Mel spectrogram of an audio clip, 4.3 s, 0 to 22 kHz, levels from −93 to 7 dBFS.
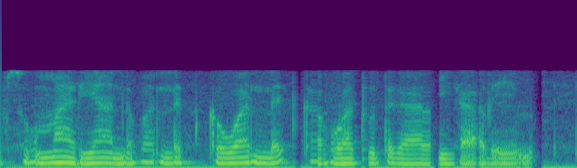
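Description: Speech clip with two stretches of repeated packet loss (robotic sound), from 2.2 to 2.78 s, right after "nebo let kowale", and from 3.18 to 4.08 s. In each, a run of short holes is patched by stretching the preceding sound, so the speech turns choppy. Roughly a third of the first stretch and about a quarter of the second is concealment, with the longest holes 47 ms and 79 ms. On a spectrogram these appear as smeared, repeated harmonic slices with abrupt seams. The waveform shows copied cycles and small discontinuities. Across the whole clip, nothing reaches above 4 kHz, which fits a narrowband call codec such as 64 kbps G.711.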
